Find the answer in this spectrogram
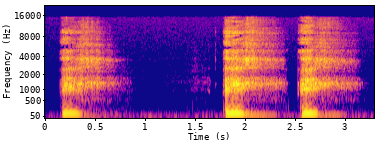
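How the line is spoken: Repeated sighing. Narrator (German): seufzte einmal übers andere

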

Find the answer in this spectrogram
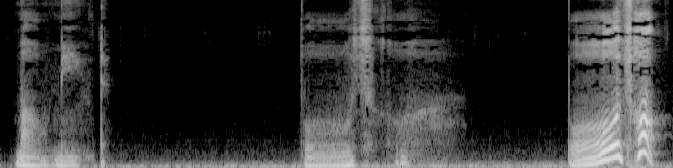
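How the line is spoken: Murmuring. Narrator (Chinese): 楚留香喃喃地说

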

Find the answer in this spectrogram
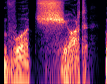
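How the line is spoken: Strained, forced out. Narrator (Russian): выдавил Сайлос

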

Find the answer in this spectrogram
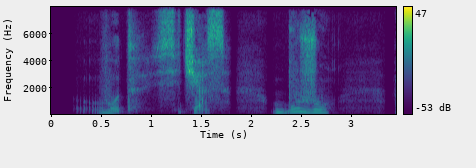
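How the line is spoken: Doomed hoarse wheeze. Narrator (Russian): обреченно просипел черт

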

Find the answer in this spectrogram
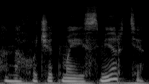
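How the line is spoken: Hurt whisper. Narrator (Russian): Он обиженно прошептал

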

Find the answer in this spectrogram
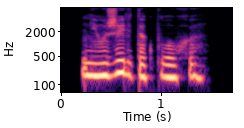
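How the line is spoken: Sigh. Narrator (Russian): вздохнула

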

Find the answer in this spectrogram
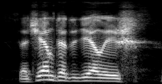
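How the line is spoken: Irritated. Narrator (Russian): раздраженно сказала Джелли

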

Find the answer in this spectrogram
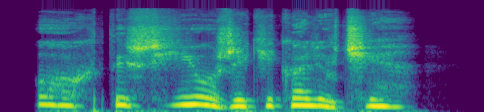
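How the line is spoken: Frightened exhale. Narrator (Russian): выдохнула я в страхе

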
